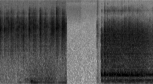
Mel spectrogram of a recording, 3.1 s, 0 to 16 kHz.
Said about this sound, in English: I'm just going to take 4 dice here and I'm just going to roll them all.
